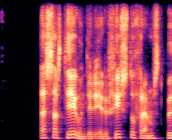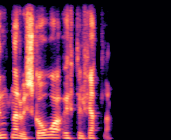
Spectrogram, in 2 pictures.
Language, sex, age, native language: Icelandic, male, 18-19, Icelandic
